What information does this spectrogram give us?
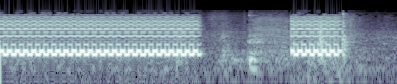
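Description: A telephone rings as a woman calls her husband. A bright electronic trilling ring lasts about two seconds, a brief gap with faint noise follows, and then the ring starts again for a short burst.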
